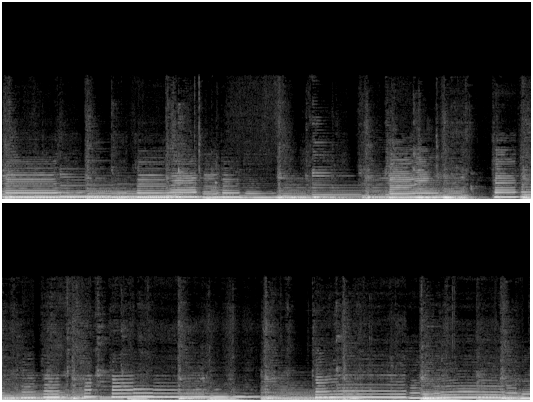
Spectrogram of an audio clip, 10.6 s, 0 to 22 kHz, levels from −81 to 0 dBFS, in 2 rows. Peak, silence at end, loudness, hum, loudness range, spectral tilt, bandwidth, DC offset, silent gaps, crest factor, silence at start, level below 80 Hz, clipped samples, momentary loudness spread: -2 dBFS; 0 s; -19 LUFS; none; 1 LU; -8 dB/octave; 13 kHz; under 0.1%; none; 16 dB; 0 s; -32 dBFS; under 0.1%; 6 LU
